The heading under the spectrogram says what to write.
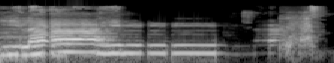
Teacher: ini la-nya ini panjang 2 harokat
